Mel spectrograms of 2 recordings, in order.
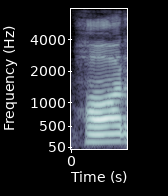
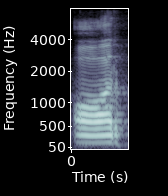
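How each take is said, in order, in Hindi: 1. यह शब्द 'h' की आवाज़ से शुरू होता है। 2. यह शब्द स्वर की आवाज़ से शुरू होता है। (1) "हम हॉर नहीं पढ़ते हैं" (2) "एच क्या है, साइलेंट है"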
